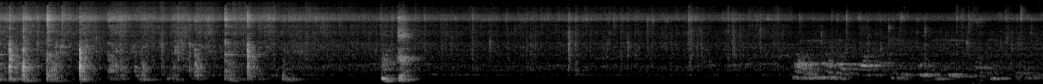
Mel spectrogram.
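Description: Chayote and potato sauté with salt and curry leaves in a pan, with rapid scraping stirs and clinks at first, then a quieter hiss, and a brief voice near the end.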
